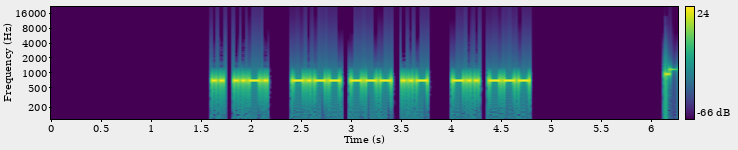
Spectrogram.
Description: Morse code, heard as a keyed tone, about 34 wpm, 700 Hz. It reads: IF YOU DO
